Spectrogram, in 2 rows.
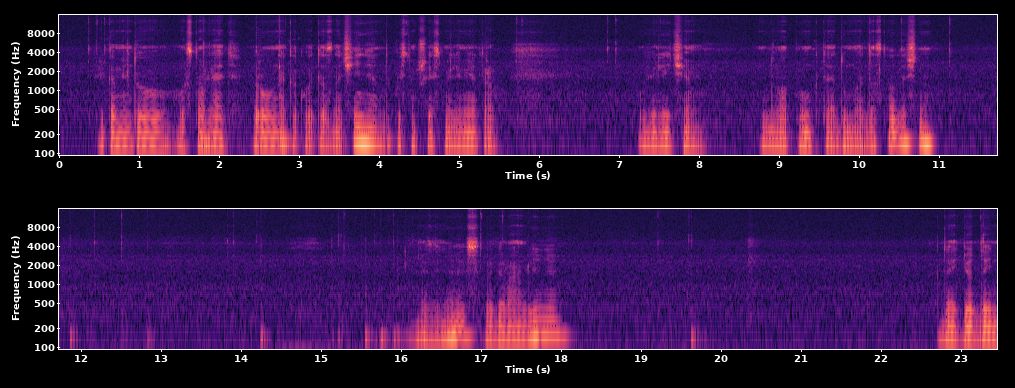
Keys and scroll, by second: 2.1 Return, 9.5 ctrl+space, 15.2 ctrl+z.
